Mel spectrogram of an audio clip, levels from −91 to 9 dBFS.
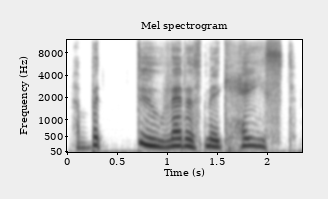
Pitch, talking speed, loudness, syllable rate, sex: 200 Hz, 155 wpm, -17 LUFS, 4.0 syllables/s, male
